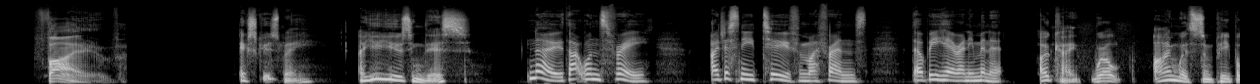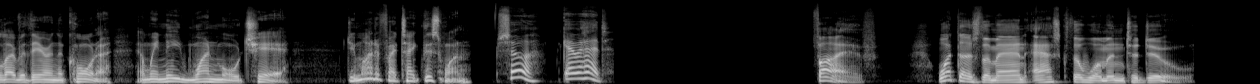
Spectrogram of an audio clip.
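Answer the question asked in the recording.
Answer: Let him take the free chair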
